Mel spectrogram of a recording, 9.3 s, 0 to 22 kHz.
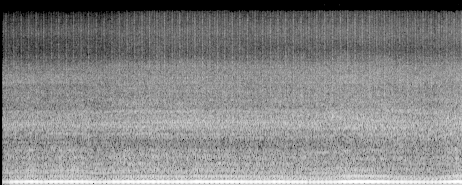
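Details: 1986 Porsche 911 3.2L at warm idle: steady low idle with a loose, uneven pulsing about four times a second over the engine note; unusual idle noise, source undetermined.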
